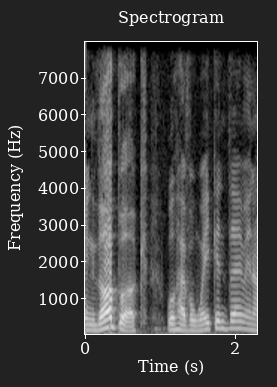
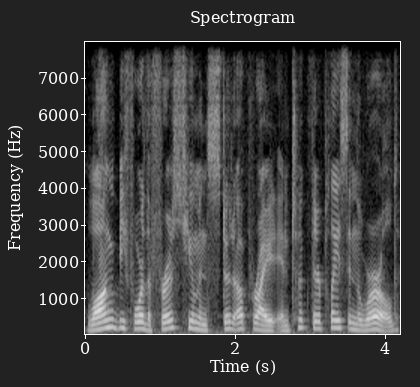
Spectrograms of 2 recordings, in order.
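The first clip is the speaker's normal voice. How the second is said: ordinary talk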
